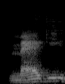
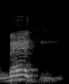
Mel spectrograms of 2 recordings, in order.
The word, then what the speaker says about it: Magi: I'm pronouncing that right I believe it's pronounced Maggie I've heard other people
